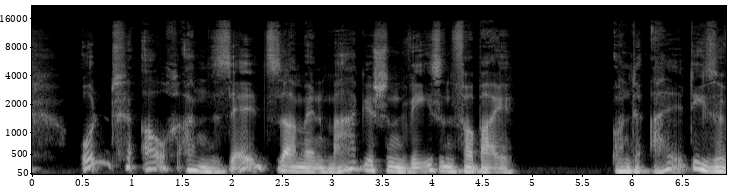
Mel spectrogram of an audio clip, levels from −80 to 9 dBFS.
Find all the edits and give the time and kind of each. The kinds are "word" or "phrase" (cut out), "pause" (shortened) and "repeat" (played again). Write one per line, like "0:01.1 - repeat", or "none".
none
